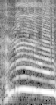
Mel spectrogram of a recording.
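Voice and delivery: very high, loud, drawn-out silly hello; Seinfeld reference hello. Retold or imitated. Host quotes Seinfeld episode, silly high voice. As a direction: belt out a goofy high sitcom catchphrase. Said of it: "That's a reference to a Seinfeld episode".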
